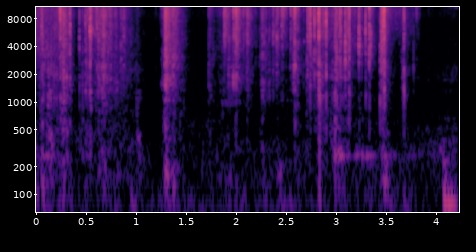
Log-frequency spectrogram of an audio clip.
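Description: Thin plastic zip-lock bag crinkling and rustling as it is handled, in a run of dense crackles, with a soft low thump near the end.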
